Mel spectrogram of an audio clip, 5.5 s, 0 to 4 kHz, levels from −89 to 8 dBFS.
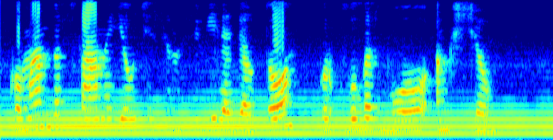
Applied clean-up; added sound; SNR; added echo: none; Brass instrument; 3 dB; none.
